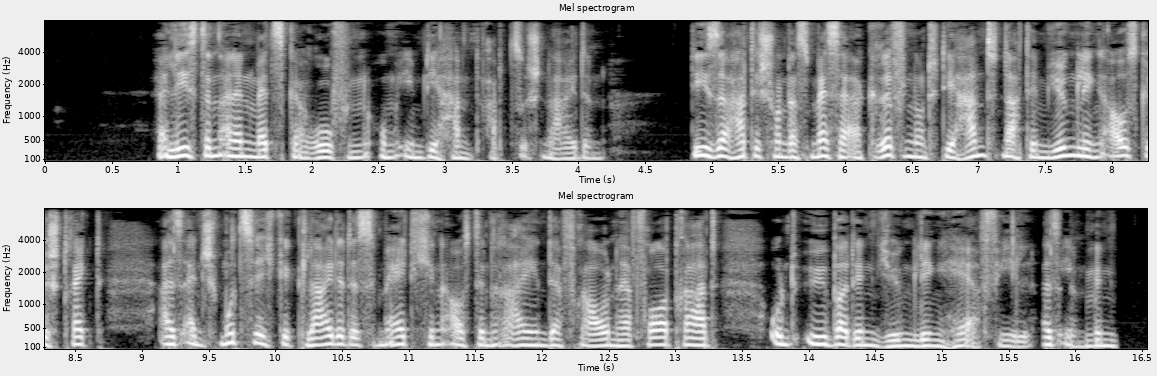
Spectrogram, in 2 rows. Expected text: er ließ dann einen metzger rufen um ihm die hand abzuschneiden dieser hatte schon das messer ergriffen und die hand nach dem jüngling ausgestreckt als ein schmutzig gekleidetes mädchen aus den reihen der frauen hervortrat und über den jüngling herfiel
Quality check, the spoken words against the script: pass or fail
fail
